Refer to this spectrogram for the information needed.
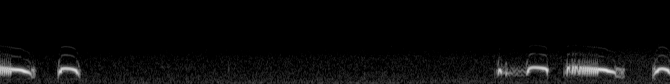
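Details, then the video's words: Spotted dove giving low, mellow cooing notes in short groups, a pair of rounded coos, a long pause, then a cluster of three or four coos including one drawn-out falling note. "Tiếng chim cu"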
